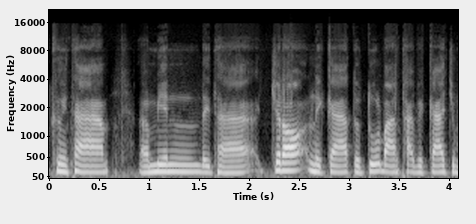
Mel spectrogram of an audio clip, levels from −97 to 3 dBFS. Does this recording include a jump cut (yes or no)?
no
